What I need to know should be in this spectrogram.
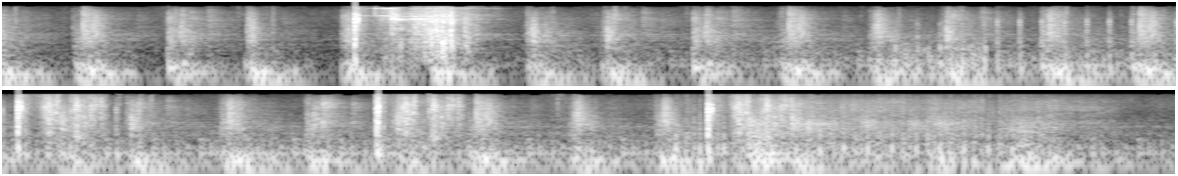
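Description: Footsteps clang quickly on a metal walkway.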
